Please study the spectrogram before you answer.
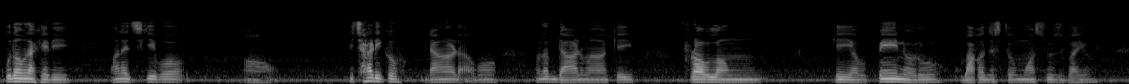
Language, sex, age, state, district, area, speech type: Nepali, male, 18-30, West Bengal, Kalimpong, rural, spontaneous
